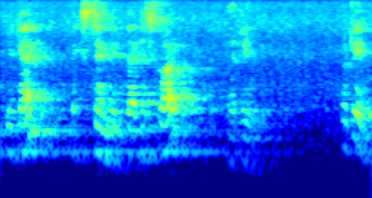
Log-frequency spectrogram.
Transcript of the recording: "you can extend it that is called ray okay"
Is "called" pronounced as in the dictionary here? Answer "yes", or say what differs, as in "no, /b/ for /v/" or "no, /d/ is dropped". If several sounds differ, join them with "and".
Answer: yes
